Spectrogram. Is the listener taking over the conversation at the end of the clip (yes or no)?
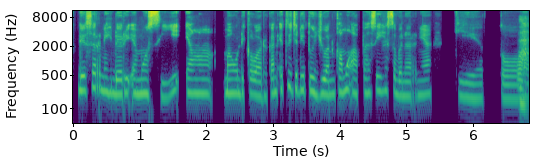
yes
